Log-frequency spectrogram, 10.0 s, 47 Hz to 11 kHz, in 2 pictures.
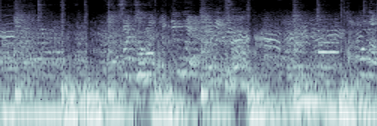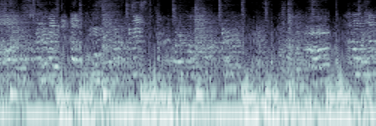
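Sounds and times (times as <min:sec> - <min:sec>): crowd shouting and cheering: 0:00.0 - 0:10.0
hip-hop beat with heavy bass: 0:00.0 - 0:10.0
rap vocals: 0:00.0 - 0:10.0.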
